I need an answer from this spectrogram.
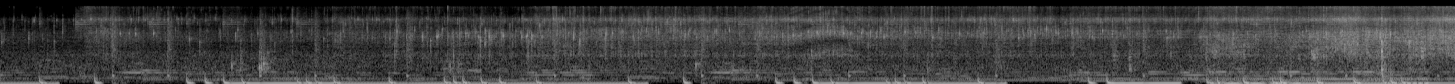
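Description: Pieces of ash gourd sizzling as they fry in hot mustard oil in a wok. The sizzle grows louder as more pieces go in, with scattered light clicks and knocks.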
